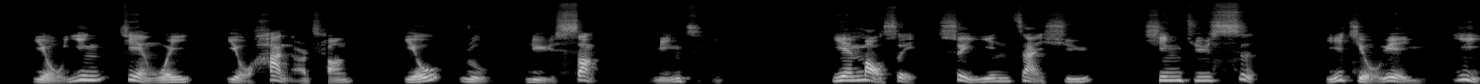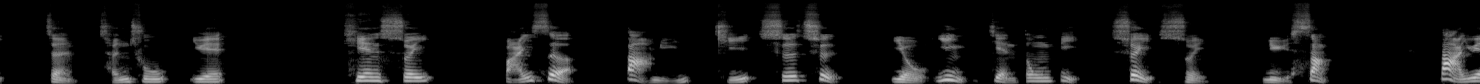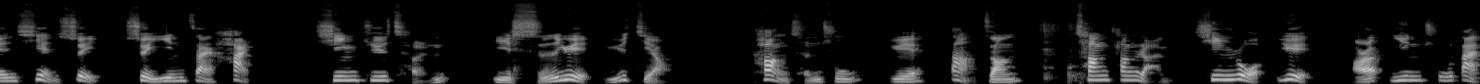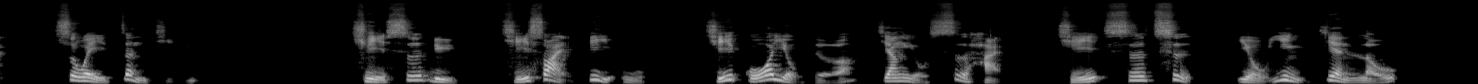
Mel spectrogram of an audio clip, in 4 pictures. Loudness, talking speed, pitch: -25 LUFS, 110 characters per minute, 165 Hz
